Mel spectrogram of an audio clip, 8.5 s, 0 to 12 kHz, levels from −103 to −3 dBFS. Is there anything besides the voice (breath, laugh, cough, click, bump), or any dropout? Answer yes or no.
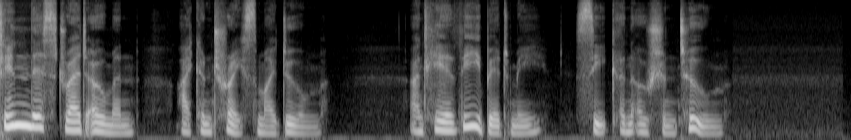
no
